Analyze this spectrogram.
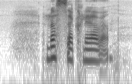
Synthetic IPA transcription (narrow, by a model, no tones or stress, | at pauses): lɑsəkʰleːʋə̰n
